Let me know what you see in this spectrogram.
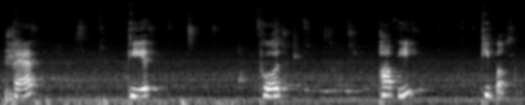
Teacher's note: Your lips come together and release a burst of air without using your vocal cords.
